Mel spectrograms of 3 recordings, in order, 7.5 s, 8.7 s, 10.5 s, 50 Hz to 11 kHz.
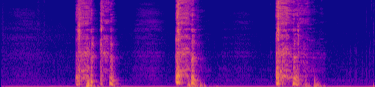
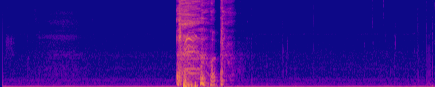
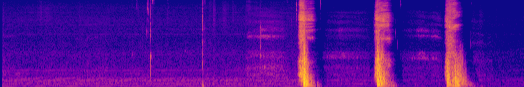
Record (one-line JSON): {"three_cough_length": "7.5 s", "three_cough_amplitude": 8508, "three_cough_signal_mean_std_ratio": 0.44, "cough_length": "8.7 s", "cough_amplitude": 8483, "cough_signal_mean_std_ratio": 0.35, "exhalation_length": "10.5 s", "exhalation_amplitude": 32768, "exhalation_signal_mean_std_ratio": 0.17, "survey_phase": "beta (2021-08-13 to 2022-03-07)", "age": "65+", "gender": "Male", "wearing_mask": "No", "symptom_none": true, "smoker_status": "Ex-smoker", "respiratory_condition_asthma": false, "respiratory_condition_other": false, "recruitment_source": "REACT", "submission_delay": "4 days", "covid_test_result": "Negative", "covid_test_method": "RT-qPCR", "influenza_a_test_result": "Negative", "influenza_b_test_result": "Negative"}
